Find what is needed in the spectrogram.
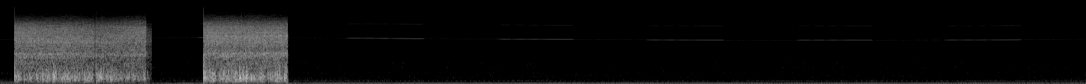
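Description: Engine and airflow noise inside the cockpit of an Alpha 160A aerobatic trainer, heard as two loud bursts that cut in and out abruptly in the first three seconds. After that only a faint steady hum remains.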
